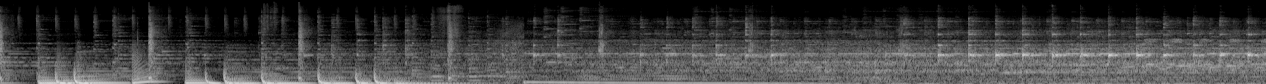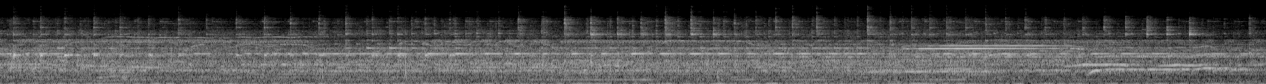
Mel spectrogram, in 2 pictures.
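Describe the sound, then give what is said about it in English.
Crowds across New York City roar and cheer for essential healthcare workers at 7 p.m. during the height of the pandemic, a loud, sustained wash of whoops and noise. “It's the sound of New York City roaring and cheering for essential healthcare workers during the height of the pandemic every single night at 7 p.m. here in the city.”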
